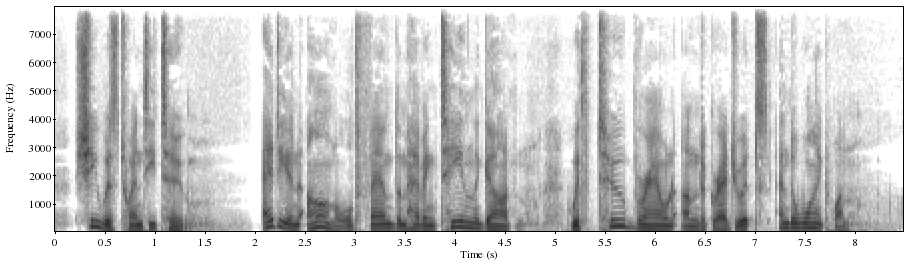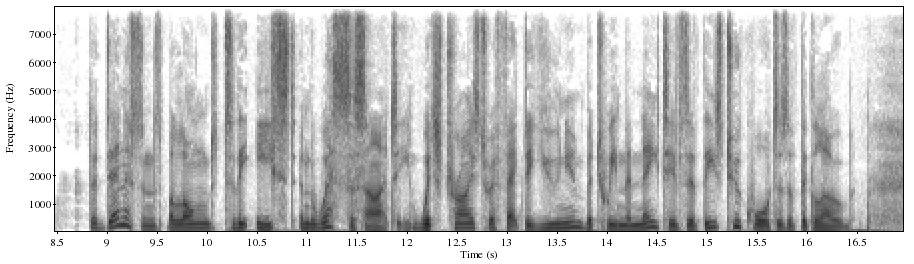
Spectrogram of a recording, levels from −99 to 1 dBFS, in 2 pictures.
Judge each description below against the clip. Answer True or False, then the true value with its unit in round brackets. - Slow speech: False (165 wpm)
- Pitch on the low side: False (145 Hz)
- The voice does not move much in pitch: False (3.9 semitones)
